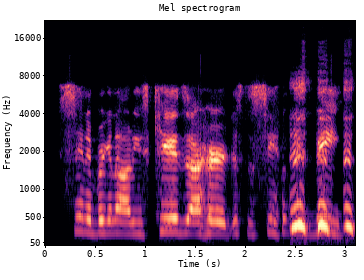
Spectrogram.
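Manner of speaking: high-pitched, laughing while speaking.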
